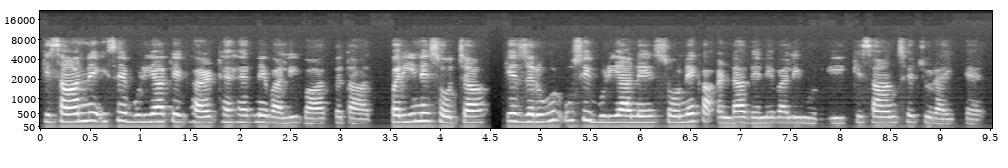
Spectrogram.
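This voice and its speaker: A woman's voice: mid-range voice, measured pace, few pauses, darkish tone, a little hiss or hum. A woman telling a scripted moral story as narrator of a cartoon.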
